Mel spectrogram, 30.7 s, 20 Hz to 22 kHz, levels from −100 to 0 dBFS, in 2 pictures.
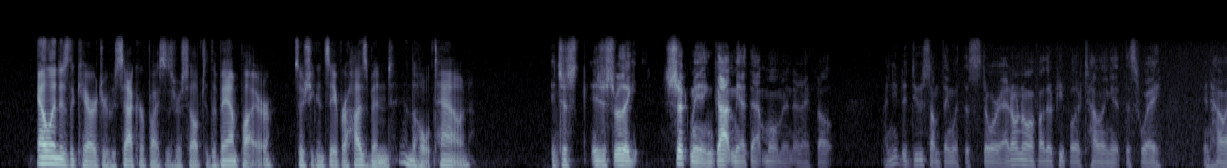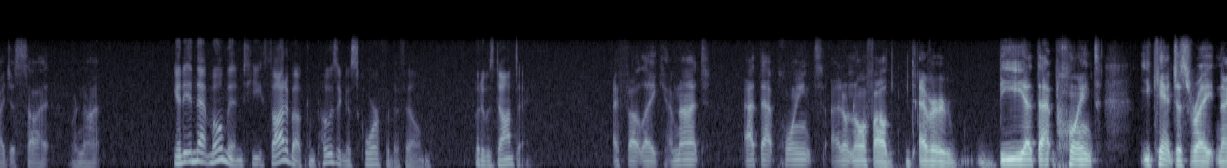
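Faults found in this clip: Automatic gain rising, 9.17–16.57 s, after "shook me and got". Talker moves off-mic near 9 s, input drops about 19 dB; AGC climbs about 11 dB over seven seconds. Room noise swells with voice, so it's gain, not the talker returning.

Automatic gain falling, 26.18 s to end, after "point I don't know". Talker movement near 26 s; AGC lowers gain gradually. Background sinks together with voice, pointing to gain control rather than the talker backing away.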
